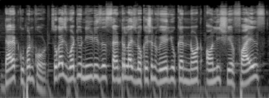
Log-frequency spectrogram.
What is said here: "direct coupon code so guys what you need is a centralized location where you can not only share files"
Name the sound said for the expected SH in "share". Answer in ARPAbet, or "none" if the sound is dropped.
SH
